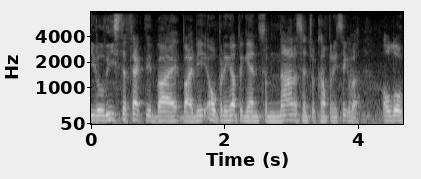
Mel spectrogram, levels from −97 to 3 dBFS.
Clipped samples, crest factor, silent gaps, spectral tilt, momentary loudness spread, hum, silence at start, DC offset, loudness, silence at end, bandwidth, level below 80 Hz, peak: under 0.1%; 16 dB; none; -7 dB/octave; 8 LU; none; 0 s; under 0.1%; -26 LUFS; 0 s; 7.6 kHz; -54 dBFS; -8 dBFS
